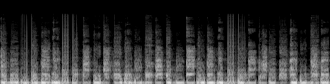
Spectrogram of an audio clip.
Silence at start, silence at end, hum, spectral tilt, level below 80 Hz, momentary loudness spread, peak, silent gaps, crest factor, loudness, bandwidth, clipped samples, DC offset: 0 s; 0 s; none; -8.5 dB/octave; -18 dBFS; 5 LU; -2 dBFS; none; 12 dB; -18 LUFS; 6.8 kHz; under 0.1%; under 0.1%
